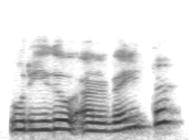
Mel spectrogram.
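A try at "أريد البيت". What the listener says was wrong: Sí, está bien así.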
